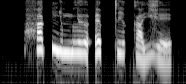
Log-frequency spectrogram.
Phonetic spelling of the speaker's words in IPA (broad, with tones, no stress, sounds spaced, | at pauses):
h a˦˥ k̚ ɲ ə˧ m l ɨ˧ ə̯ ʔ ɛ˦˥ p̚ t̪ i˧ ə̯ k a˨˩˦ j ɣ e˨˩˨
